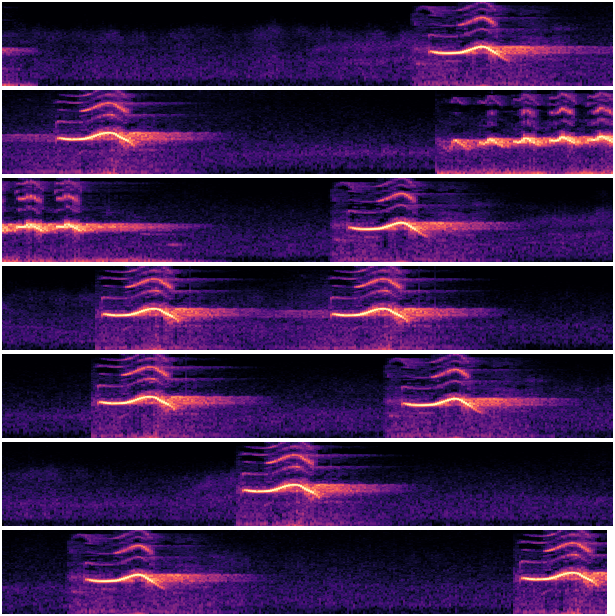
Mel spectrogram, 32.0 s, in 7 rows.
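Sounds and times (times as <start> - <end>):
bird trill: 7.9 - 10.6, 11.7 - 12.9, 21.2 - 22.4, 28.0 - 29.3, 31.4 - 32.0.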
